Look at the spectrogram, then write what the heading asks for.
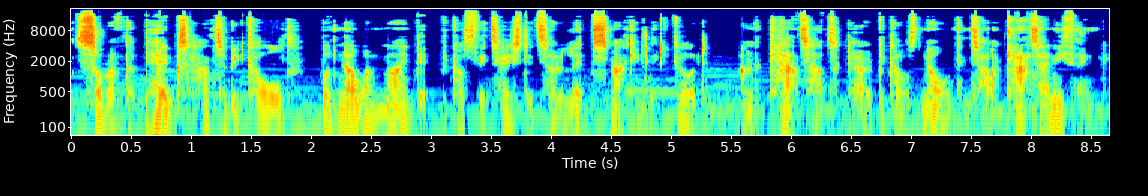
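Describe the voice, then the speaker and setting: Male narrator, extremely low voice, measured fairy-tale reading with music underneath. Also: fairly bright tone. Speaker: storyteller, narrator. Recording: narration over background music.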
